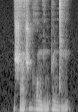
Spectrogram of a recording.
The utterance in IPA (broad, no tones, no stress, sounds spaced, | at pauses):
ʃ æ̃ ʃ bʱ o ŋ i ŋ p y n d i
